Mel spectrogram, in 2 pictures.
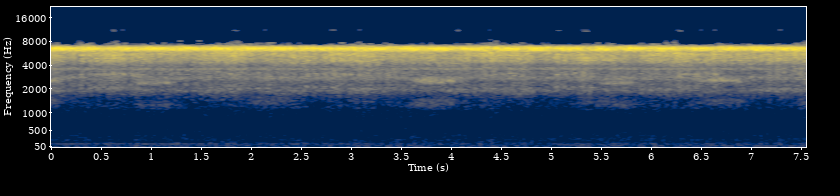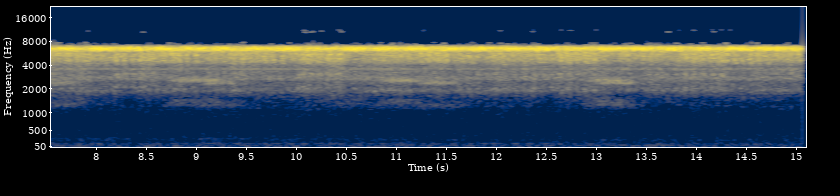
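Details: Summer-dusk chorus of male cicadas in Georgia, USA, singing to draw females: a constant shrill high buzz fills every second, while softer, lower chirping bursts recur roughly every two seconds underneath.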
